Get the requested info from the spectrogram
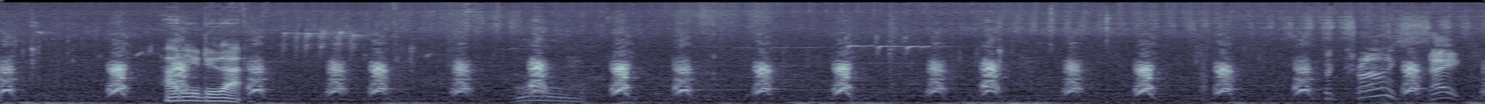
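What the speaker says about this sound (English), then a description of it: "Henry, hey, call off that nut of yours." A dog barks repeatedly in Kingdom Come Deliverance II, a steady run of sharp barks at even intervals with a couple of longer whining yelps, heard under occasional speech.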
